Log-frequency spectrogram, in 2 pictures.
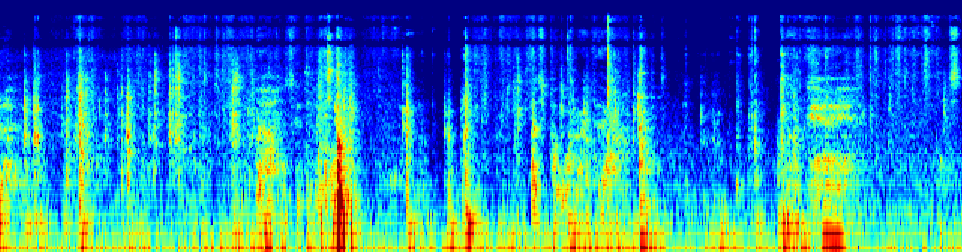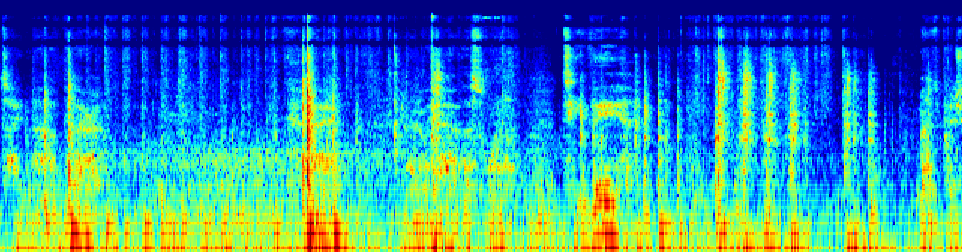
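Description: Small clicks and taps of a screwdriver and wire leads on the terminals of a boiler aquastat relay being wired in. Two sharper knocks stand out, about four and a half seconds in and again around seventeen seconds.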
